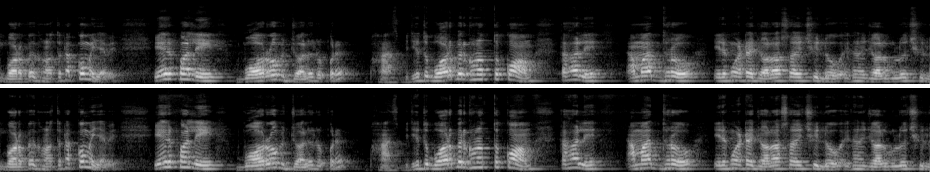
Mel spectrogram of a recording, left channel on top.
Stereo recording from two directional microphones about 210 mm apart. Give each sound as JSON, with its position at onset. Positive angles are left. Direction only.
{"t": 0.0, "sound": "speech", "side_deg": -20}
